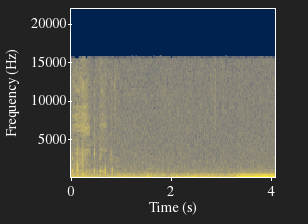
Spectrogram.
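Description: Quiet outdoor background with a few faint clicks. About three seconds in, a low rumble of wind buffeting the microphone rises.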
